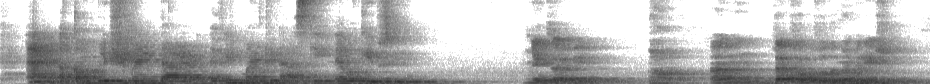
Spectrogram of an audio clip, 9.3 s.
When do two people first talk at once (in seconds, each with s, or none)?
none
